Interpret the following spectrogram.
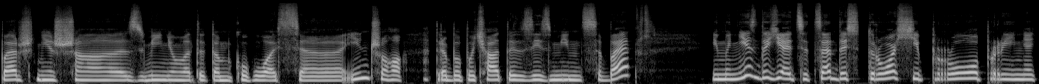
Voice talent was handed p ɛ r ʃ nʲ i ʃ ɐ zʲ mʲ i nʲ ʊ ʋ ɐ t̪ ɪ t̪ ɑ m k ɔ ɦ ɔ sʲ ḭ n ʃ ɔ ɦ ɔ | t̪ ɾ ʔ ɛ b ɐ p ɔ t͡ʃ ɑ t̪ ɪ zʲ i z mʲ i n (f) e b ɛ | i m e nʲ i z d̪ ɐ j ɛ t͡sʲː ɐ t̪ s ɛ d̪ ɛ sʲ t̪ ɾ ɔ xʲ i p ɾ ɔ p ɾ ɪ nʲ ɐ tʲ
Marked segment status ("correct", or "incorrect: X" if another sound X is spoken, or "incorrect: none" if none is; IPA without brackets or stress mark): incorrect: s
